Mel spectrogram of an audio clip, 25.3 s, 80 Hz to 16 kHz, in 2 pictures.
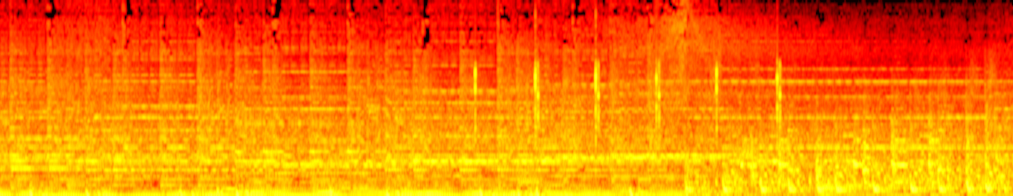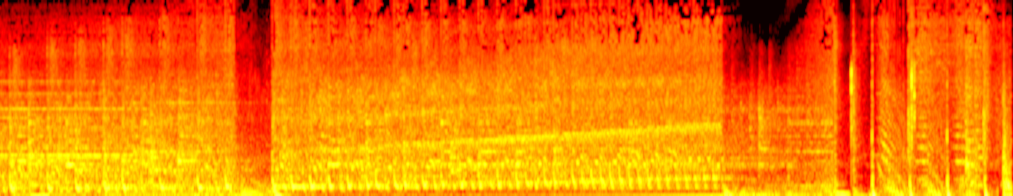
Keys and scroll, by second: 1.2 Tab, 2.4 Tab, 4.5 Return, 11.5 F2, 16.8-18.3 typing, 20.7 Return.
